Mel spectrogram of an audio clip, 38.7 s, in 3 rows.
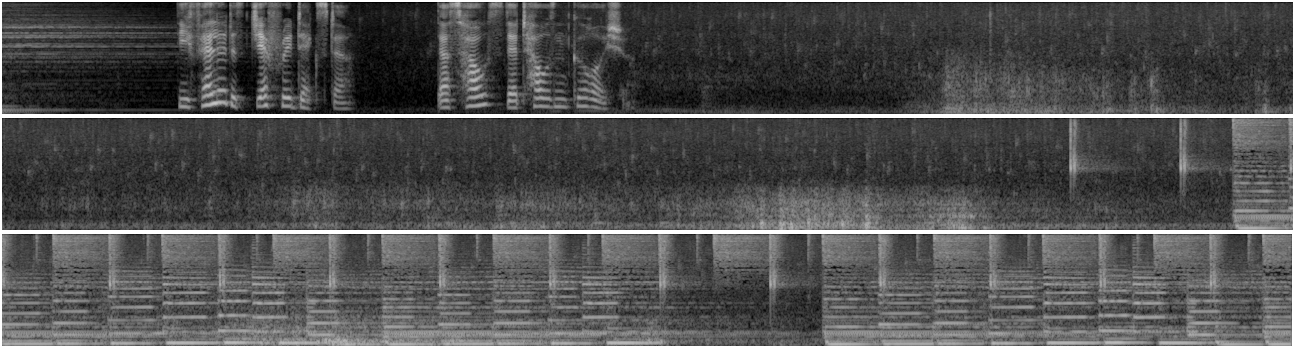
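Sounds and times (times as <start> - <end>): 
speech: 1.8 - 3.6, 4.4 - 6.4
heavy rain: 8.1 - 38.7
thunder: 9.2 - 11.9, 15.6 - 24.4, 28.1 - 31.4.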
